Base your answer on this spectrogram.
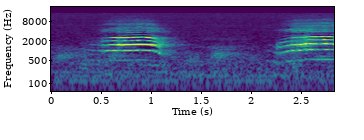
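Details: Cat tucked under a cover indoors, meowing twice: a rich harmonic meow falling slightly at its end, then after a pause a second meow cut off at the end.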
